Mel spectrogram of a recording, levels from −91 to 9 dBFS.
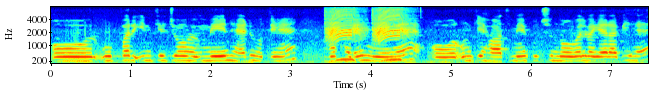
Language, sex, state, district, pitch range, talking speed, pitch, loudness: Hindi, female, Haryana, Charkhi Dadri, 210-235 Hz, 170 wpm, 225 Hz, -15 LUFS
